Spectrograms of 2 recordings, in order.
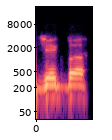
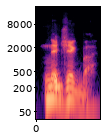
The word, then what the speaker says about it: Njigba: Do you realize that you've been pronouncing Jackson Smith in Jigba? You pronounce his name Jackson Smith Njigba? Njigba.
